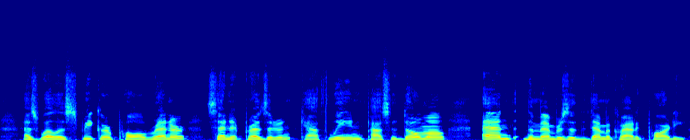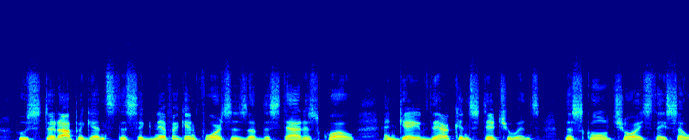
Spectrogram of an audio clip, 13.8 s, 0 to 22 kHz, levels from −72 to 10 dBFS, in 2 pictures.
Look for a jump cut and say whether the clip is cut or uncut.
uncut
